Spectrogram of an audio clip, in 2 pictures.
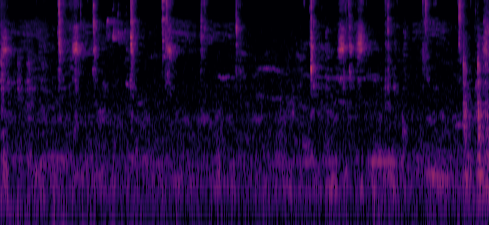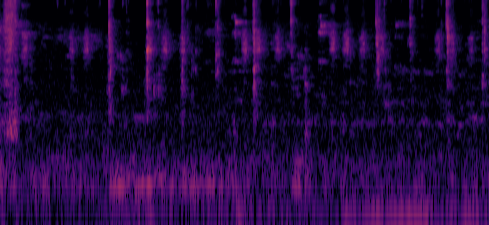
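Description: Mouth sounds of a person eating kimchi: wet chewing and lip-smacking, many short irregular smacks and clicks, several a second.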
